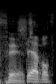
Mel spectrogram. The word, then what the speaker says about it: Savile: Savile Theater. Okay, yeah. I didn't want to say it like Savile Row, because it's spelled differently.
